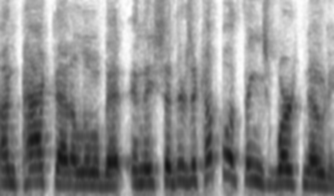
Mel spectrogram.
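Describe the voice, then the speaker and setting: This man has a Southern accent. His pitch is high. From US South, East Tennessee. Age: 40s. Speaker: activist and speaker. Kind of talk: talk at a church panel. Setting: church event.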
